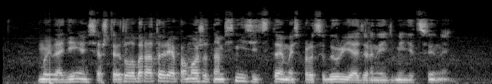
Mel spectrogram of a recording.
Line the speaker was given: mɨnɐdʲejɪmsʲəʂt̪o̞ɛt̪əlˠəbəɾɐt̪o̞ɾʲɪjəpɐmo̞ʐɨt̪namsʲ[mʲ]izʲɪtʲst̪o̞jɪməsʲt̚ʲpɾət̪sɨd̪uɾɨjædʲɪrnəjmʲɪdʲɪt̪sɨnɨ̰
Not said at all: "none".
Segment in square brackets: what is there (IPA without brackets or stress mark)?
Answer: nʲ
